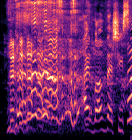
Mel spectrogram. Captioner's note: audience laughs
